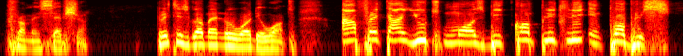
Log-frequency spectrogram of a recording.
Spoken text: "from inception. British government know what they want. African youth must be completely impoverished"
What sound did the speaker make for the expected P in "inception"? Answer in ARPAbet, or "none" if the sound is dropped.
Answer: P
